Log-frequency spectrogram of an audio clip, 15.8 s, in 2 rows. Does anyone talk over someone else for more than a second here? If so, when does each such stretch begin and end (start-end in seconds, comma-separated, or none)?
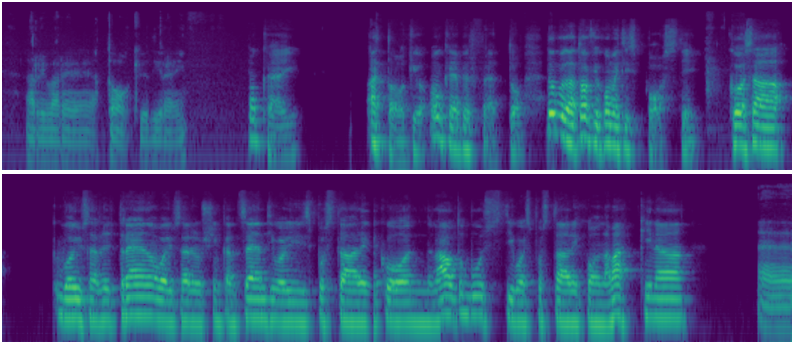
none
